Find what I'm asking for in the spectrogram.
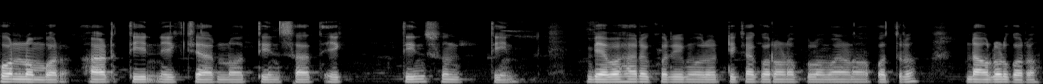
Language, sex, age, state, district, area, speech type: Odia, male, 30-45, Odisha, Bargarh, urban, read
